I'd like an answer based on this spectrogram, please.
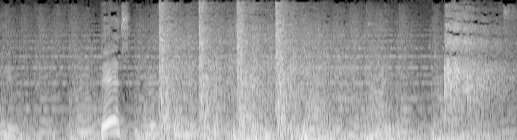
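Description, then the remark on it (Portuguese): A burst of gunshots, roughly five sharp, loud cracks fired in quick, uneven succession over a continuous noisy background. “Ai, meu Deus, tá dando tiro.”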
